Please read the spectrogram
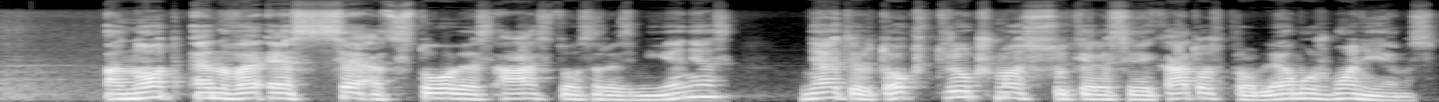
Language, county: Lithuanian, Kaunas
